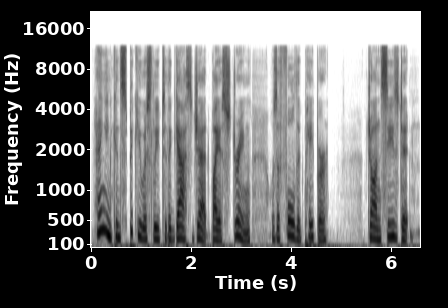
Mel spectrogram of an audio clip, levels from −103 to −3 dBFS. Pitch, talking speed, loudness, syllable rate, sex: 195 Hz, 145 wpm, -17 LUFS, 4.8 syllables/s, female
